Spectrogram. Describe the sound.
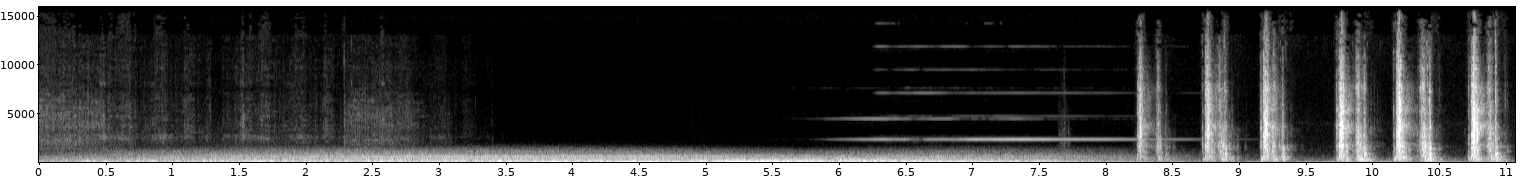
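Typewriter typing up a resignation letter: a rapid run of sharp keystrokes near the end, after a long, low droning hum.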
